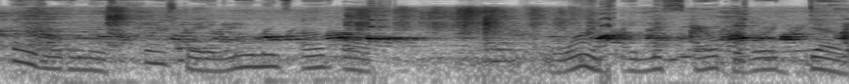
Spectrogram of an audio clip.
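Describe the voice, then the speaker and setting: A woman reading a children's story aloud in an expressive, deliberate way, with dramatic pauses and emphasis. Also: medium pitch, very noisy. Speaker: storybook reader. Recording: loud music bed under the voice. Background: music.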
